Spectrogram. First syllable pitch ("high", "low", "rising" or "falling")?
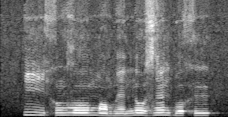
falling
